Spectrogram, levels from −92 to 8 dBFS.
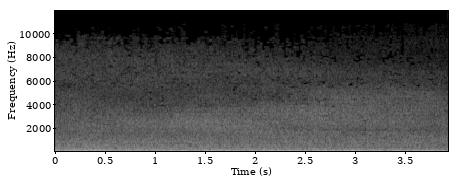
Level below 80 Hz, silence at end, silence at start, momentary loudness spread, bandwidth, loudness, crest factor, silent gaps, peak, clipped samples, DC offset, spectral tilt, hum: -34 dBFS; 0 s; 0 s; 2 LU; 10 kHz; -35 LUFS; 14 dB; none; -18 dBFS; under 0.1%; under 0.1%; -5 dB/octave; none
